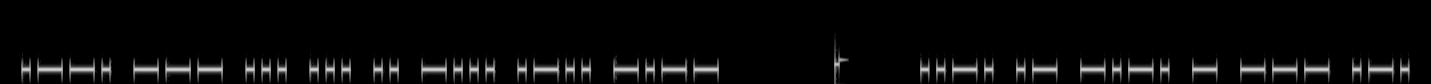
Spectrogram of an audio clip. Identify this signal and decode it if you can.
Morse code, heard as a keyed tone, about 15 wpm, 700 Hz. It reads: POSSIBLY FACTOR
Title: Sentences from Top 1300 Words - New Word Drill - 15wpm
